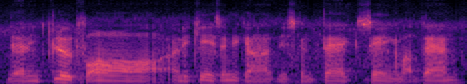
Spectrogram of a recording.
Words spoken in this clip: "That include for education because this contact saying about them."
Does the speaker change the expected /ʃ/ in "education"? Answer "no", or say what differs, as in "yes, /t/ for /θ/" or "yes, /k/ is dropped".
yes, /s/ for /ʃ/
